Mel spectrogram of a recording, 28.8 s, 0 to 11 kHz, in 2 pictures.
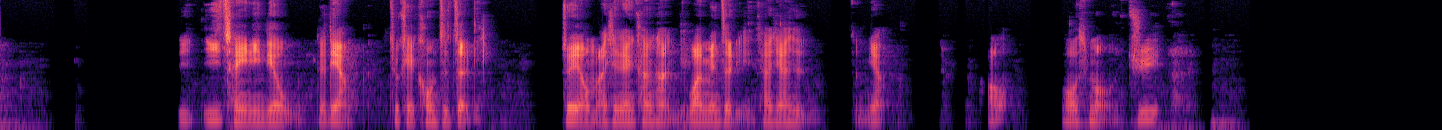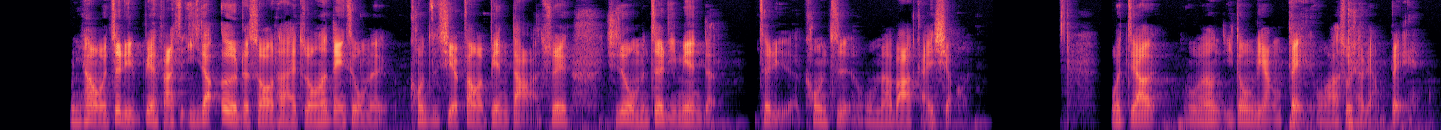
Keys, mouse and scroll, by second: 5.7 click, 11.2 click, 12.2 g, 21.6 Tab, 22.0 click, 27.9-28.8 drag.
